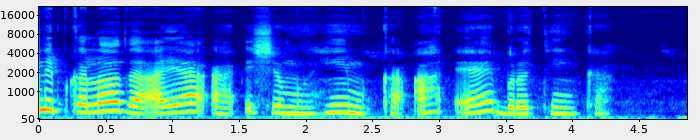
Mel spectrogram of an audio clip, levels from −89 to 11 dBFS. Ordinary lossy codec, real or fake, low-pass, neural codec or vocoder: none; real; none; none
